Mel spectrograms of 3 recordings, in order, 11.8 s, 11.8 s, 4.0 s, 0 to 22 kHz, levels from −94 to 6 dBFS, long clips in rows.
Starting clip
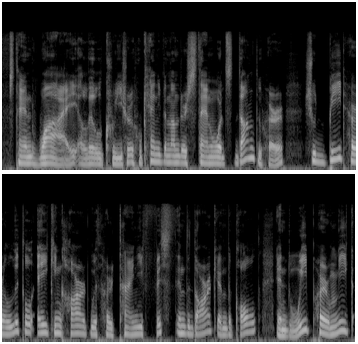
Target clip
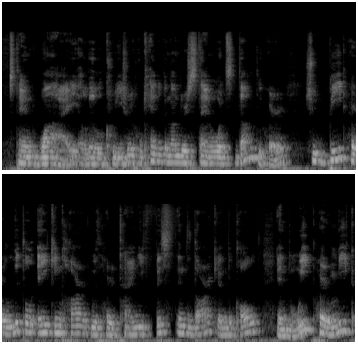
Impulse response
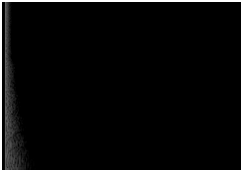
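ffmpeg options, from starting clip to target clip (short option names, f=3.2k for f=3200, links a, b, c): -filter_complex "[0:a]asuperstop=centerf=1300:order=4:qfactor=0.56[a];[1:a]atrim=start_sample=2205,afade=t=out:st=0.28:d=0.01,atrim=end_sample=12789,asetrate=61740,aresample=44100[b];[a][b]afir=irnorm=-1:irlink=0"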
